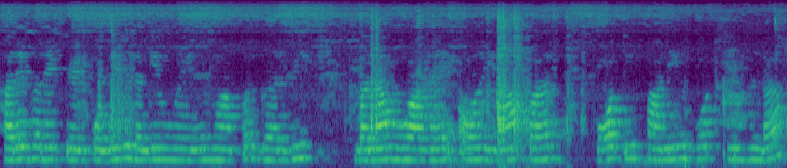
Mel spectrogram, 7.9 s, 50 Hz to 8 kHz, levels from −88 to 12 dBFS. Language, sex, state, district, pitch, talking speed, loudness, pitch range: Hindi, female, Rajasthan, Jaipur, 200 Hz, 190 wpm, -20 LUFS, 195-210 Hz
